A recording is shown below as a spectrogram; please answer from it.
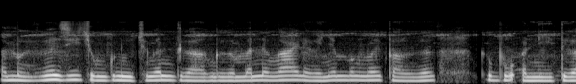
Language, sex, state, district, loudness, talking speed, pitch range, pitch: Wancho, female, Arunachal Pradesh, Longding, -15 LUFS, 195 wpm, 180-195 Hz, 190 Hz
